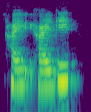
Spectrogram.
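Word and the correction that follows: hygge: I don't know if I'm saying that right. – Like a Dutch oven? – No, that Heidi, like the Dutch, I think. – Oh, Huga. Yeah. – I knew, yes. I was not saying it right.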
